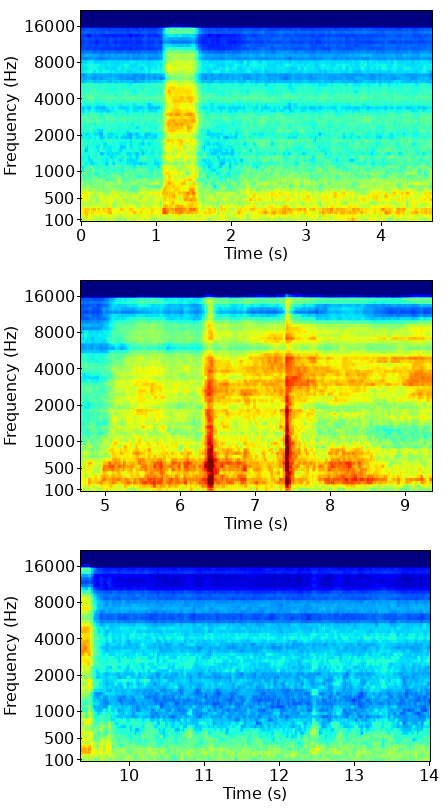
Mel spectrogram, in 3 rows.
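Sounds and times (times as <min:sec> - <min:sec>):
cutting torch hissing: 0:00.0 - 0:10.6
sharp pops: 0:05.0 - 0:09.7.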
